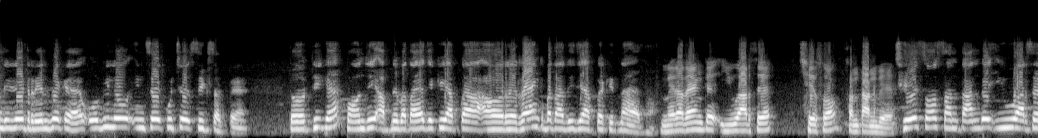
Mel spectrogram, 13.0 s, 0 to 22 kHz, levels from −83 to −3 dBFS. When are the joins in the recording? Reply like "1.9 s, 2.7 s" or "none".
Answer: none

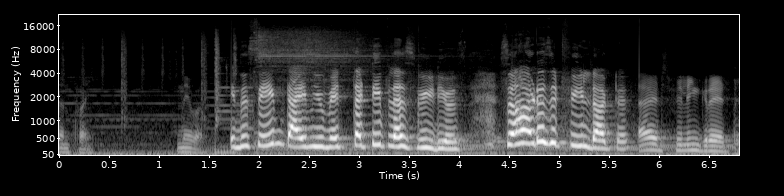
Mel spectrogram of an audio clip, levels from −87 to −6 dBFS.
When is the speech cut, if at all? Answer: 1.7 s, 5.7 s

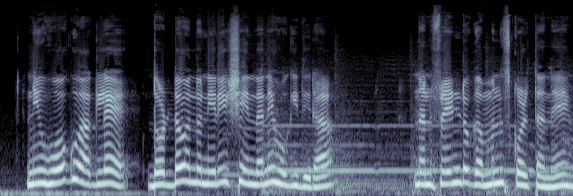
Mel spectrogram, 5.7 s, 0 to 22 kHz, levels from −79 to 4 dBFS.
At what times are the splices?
none

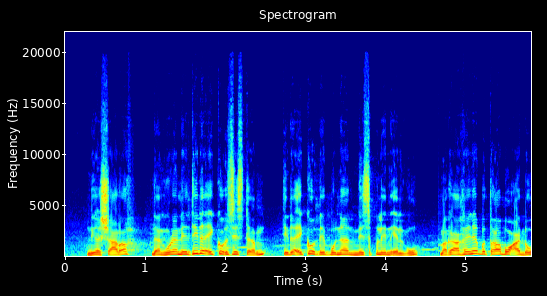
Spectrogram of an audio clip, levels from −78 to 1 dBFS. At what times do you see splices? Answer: 0.9 s, 4.5 s

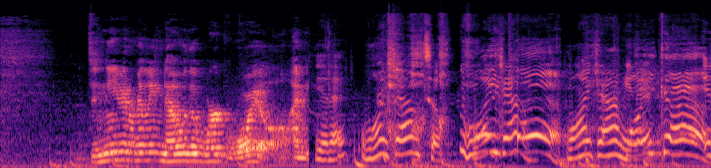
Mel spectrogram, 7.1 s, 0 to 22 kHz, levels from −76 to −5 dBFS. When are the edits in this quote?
3.1 s

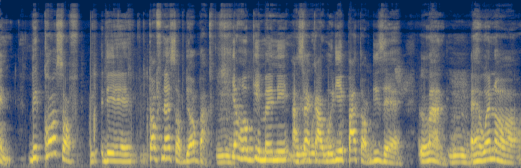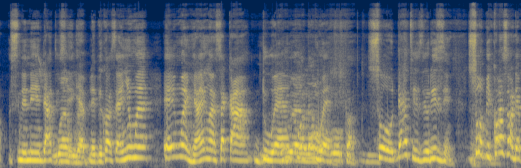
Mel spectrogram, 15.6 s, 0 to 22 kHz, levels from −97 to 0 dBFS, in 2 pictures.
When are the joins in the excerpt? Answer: 1.4 s

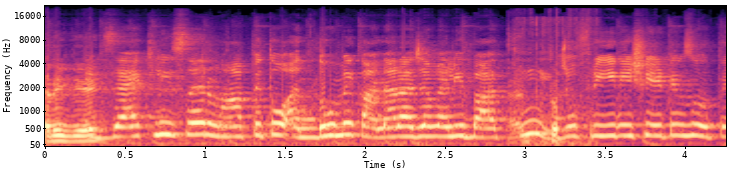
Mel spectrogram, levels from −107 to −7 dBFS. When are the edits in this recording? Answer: 3.2 s

